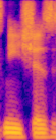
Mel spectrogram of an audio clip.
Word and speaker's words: niches: And I know it's pronounced niches. It just doesn't rhyme as well, right?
